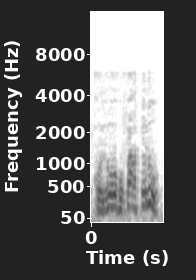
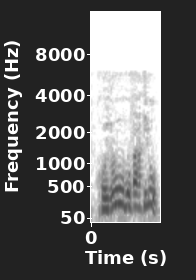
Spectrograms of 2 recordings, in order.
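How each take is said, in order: First: فاعتلوه said "fa'tuluh", u after the t; ta with damma. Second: Said in the usual way. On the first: Shown as a demonstration. Teacher showing Qalun's reading, فاعتلوه with "tu". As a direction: put "tu", not "ti", in فاعتلوه. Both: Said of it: "بضم التاء".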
